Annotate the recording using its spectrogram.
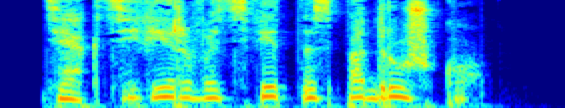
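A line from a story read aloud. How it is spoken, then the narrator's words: Whispered command. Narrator (Russian): шепотом приказала Зия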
